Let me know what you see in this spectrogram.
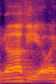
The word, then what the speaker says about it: Navio: I mean, this is what, you know, one of Dr. Navi, not actually it's Dr. Navio. I don't, that's a little French pronunciation.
